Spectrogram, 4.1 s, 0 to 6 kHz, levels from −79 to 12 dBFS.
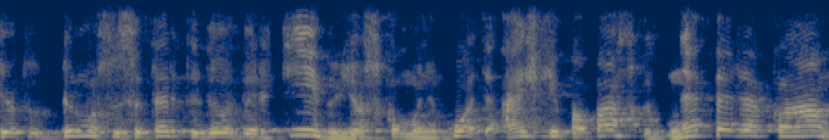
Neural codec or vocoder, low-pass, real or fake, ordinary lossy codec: none; 5.4 kHz; real; Opus, 24 kbps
